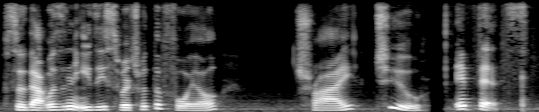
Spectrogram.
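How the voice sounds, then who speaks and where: Taking her time in a fairly low voice, a home cook chats with enthusiasm through a relaxed kitchen vlog. She records it all on a phone held in her hand.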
